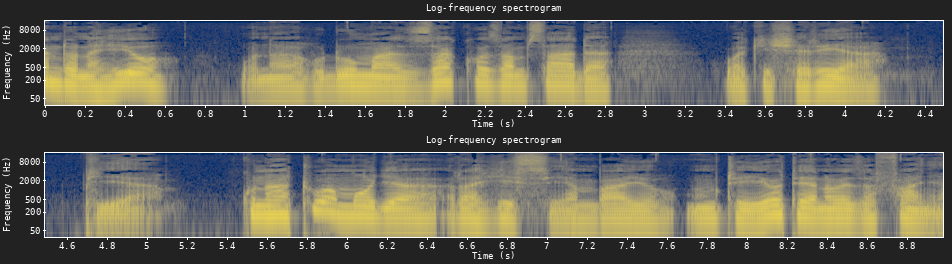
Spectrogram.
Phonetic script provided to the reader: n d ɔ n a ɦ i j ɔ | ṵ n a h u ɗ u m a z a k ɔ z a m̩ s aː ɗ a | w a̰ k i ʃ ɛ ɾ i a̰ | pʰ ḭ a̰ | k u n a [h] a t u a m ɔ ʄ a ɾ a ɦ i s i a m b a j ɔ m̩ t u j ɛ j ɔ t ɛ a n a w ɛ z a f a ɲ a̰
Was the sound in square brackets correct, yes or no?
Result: yes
